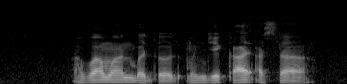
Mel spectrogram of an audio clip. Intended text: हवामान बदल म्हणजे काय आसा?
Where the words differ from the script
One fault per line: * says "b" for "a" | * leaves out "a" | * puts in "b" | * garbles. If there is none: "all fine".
all fine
